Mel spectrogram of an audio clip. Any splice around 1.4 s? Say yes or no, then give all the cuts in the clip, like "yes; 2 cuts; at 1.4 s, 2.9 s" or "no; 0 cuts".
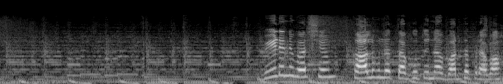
yes; 1 cut; at 1.4 s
